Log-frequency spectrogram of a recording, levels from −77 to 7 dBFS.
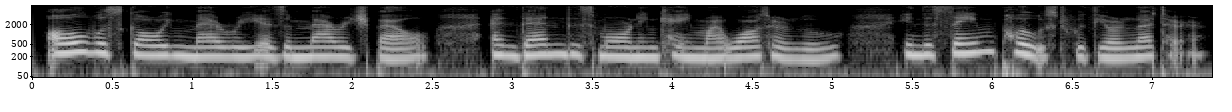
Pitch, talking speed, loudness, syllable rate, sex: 215 Hz, 180 wpm, -18 LUFS, 4.5 syllables/s, female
